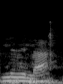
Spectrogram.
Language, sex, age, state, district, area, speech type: Kannada, male, 18-30, Karnataka, Mysore, rural, spontaneous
